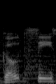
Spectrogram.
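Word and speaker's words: Goatse: They're called Goatsy Security. Is that my pronouncing that correctly?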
